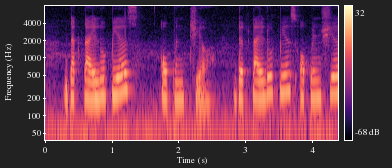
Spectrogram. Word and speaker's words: Opuntia: सबसे पहले हमारे पास है डक्टाइलोपियस ओपेंशिया। डक्टाइलोपियस ओपेंशिया जो होता है, इसकी स्पेलिंग आप करेक्ट कर लो, दैट इज़ OPUNTIA ओपोंशिया।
